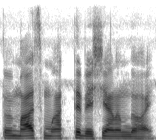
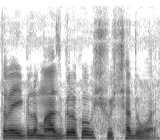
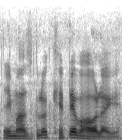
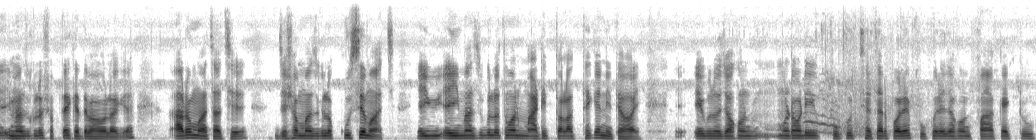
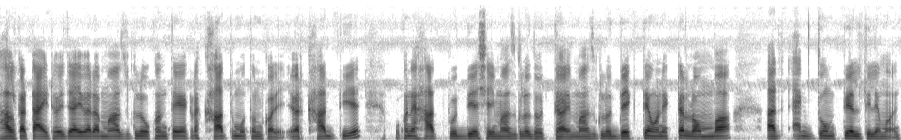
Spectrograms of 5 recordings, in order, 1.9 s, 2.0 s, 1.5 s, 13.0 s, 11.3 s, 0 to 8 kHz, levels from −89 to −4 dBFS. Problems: constant background noise, continuous background conversations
